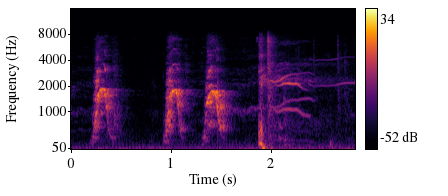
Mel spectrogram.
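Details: Puppy Alfie barks at a remote control car the day after Christmas: three sharp, high yappy barks about half a second apart, followed by a whistling, siren-like toy tone with a click.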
